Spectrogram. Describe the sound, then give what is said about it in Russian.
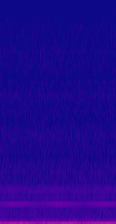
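An old refrigerator that has served its time hums steadily, a low droning tone with a faint high whine, constant and unbroken throughout, fairly quiet with no voices. “О, холодильник. Отработал свое.”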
